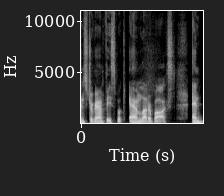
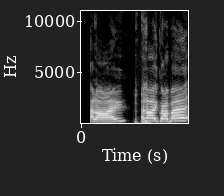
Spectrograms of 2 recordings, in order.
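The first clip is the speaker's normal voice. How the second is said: very high, calling-out voice; 10 semitones higher, 3 dB louder than usual. Friends taking turns at the voice, one calls out for Gromit: Wallace voice. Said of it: "That's pretty good".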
